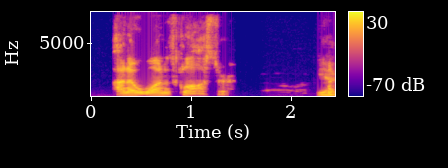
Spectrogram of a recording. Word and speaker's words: Gloucester: they want me to ask you how you pronounce. I know one is Gloucester. Yeah, Gloucester.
